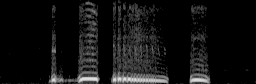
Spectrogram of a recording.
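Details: A single spotted dove cooing phrase, used to lure doves: short first note, steady coo, extended pulsed coo drifting downward, then a brief rounded note to finish; clean background.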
